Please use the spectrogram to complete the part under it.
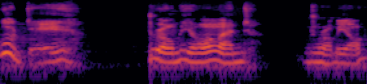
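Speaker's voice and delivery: very slow, drawn-out cartoon donkey voice. Voicing the donkey librarian greeting two visitors: voicing the donkey librarian. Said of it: "who's gonna do the voice of".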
